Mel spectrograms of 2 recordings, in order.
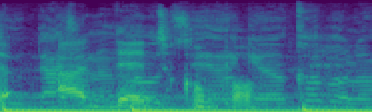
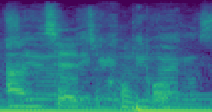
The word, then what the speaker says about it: Antetokounmpo: The Nigerian way, you gotta say with a D, so it's Antetokounmpo. But in the Greek way, you say with an NT, like Antetokounmpo.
